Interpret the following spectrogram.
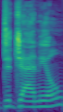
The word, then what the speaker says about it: Dejaniel: So I like Dejaniel because that's sort of like got DJ and Daniel in it, and it's also The J horrible. is silent. Yeah, the J is silent, like in jogging.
